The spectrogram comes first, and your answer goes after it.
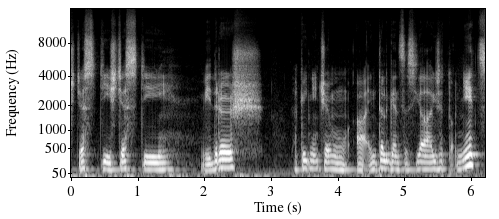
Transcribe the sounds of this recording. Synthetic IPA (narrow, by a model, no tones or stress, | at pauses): ʃcɛsciːʃcɛsciː | vḭːd̪ɾəʃ | t̪akɪkɲɛt͡ʃɛmuʔa̰ʔɪ̰nt̪ɛlɪɡɛnt͡sɛsiːhalat̪aɡʒɛt̪o̰ɲɪt͡s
